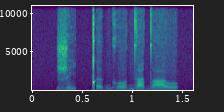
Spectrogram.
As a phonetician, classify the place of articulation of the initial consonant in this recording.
retroflex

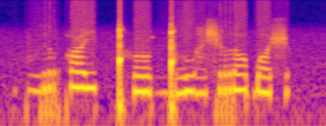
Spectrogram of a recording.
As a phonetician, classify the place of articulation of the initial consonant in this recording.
labial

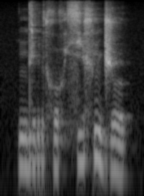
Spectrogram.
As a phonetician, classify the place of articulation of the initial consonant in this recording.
alveolar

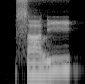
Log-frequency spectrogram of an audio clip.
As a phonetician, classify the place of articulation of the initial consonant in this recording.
alveolar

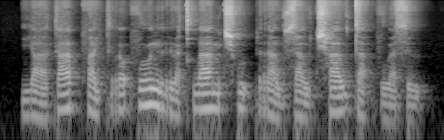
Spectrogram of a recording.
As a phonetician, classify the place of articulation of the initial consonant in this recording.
palatal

